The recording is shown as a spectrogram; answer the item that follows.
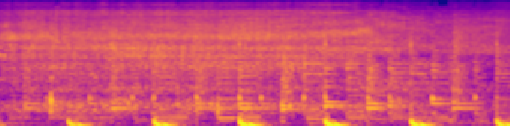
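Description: Eggplant and vegetables sautéing in hot oil in a pan, a steady loud sizzle with repeated stirring strokes about every half second, no talking.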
